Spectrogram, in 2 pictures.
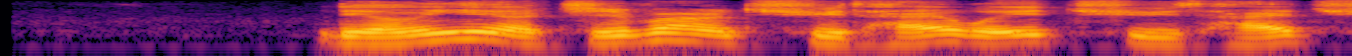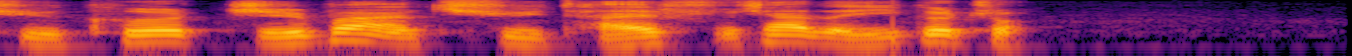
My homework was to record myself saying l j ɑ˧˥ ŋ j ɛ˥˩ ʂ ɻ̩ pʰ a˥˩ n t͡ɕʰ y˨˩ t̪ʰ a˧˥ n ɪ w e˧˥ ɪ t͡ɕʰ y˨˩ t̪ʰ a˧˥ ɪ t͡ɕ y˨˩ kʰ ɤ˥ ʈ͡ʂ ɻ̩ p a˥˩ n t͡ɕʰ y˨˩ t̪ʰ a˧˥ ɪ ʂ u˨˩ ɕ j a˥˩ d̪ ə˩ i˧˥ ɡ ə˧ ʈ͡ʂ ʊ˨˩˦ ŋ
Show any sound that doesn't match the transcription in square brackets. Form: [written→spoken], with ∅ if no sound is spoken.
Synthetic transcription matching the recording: l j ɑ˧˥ ŋ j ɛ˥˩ [ʂ→ʈ͡ʂ] ɻ̩ [pʰ→p] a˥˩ n t͡ɕʰ y˨˩ t̪ʰ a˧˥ [n→∅] ɪ w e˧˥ ɪ t͡ɕʰ y˨˩ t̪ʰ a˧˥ ɪ [t͡ɕ→t͡ɕʰ] y˨˩ kʰ ɤ˥ ʈ͡ʂ ɻ̩ p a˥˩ n t͡ɕʰ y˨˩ t̪ʰ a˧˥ ɪ ʂ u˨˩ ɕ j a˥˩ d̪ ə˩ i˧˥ ɡ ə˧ ʈ͡ʂ ʊ˨˩˦ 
